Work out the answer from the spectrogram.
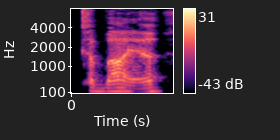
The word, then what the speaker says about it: Kabir: And that's from my guy um whose name apparently there are so many different ways of pronouncing it. I call it Kabir. Apparently that one of them is Kabaya.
